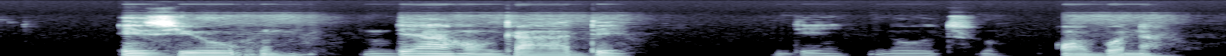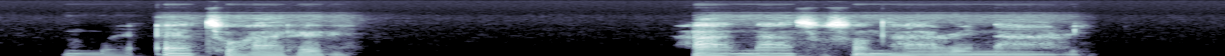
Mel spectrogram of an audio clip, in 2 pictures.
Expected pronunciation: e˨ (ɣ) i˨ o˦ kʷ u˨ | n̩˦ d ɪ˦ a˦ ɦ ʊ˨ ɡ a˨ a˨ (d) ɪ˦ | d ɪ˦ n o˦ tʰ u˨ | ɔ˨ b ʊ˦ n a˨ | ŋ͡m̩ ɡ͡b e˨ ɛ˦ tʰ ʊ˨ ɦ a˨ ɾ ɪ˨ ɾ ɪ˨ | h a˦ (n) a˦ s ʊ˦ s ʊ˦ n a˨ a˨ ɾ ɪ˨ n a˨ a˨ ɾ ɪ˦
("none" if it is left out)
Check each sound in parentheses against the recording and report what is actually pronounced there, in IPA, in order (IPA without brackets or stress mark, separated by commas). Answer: z, d, n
